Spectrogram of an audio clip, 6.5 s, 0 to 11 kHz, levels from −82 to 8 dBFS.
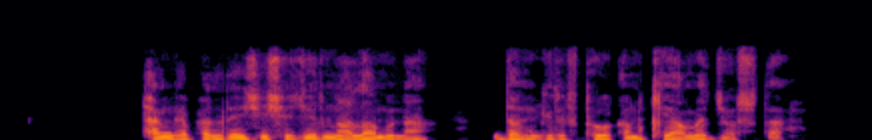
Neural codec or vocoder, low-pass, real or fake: codec, 16 kHz, 4 kbps, FreqCodec, larger model; 7.2 kHz; fake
